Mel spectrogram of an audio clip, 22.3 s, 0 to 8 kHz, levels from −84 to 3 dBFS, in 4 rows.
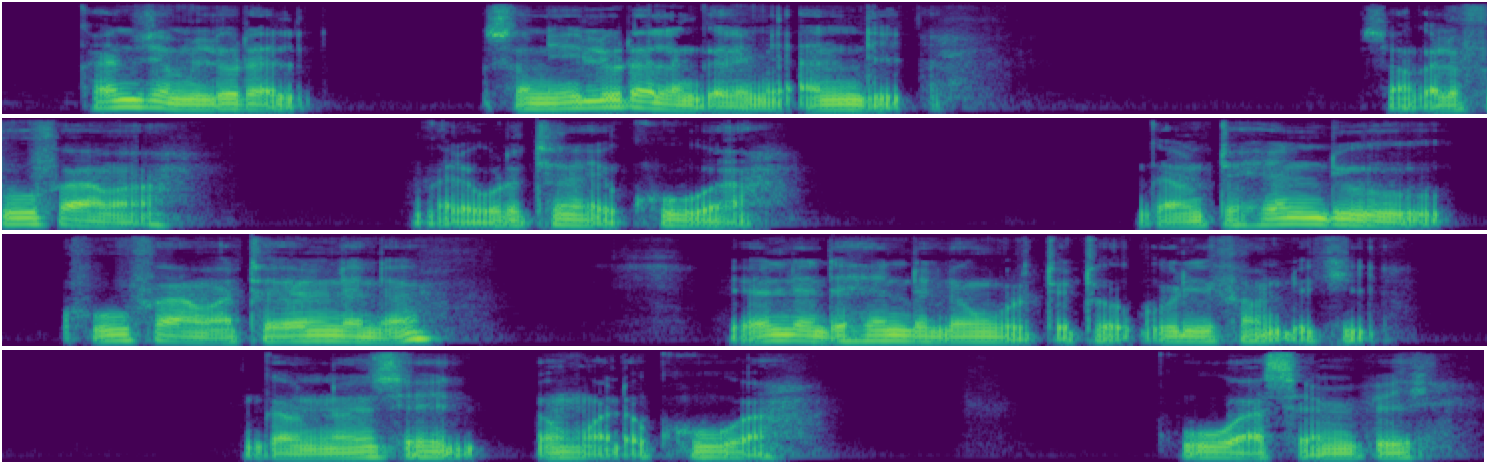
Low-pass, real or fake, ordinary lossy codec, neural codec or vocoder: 7.2 kHz; real; AAC, 32 kbps; none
